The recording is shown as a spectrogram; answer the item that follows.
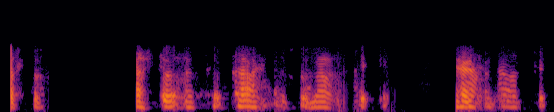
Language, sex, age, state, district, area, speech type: Sanskrit, female, 45-60, Kerala, Kozhikode, urban, conversation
